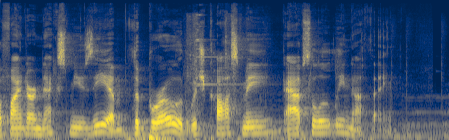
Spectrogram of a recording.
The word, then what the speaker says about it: Broad: advance just escaped the broad and I ran across the street here to the Disney Concert Hall to talk about my experience the broad often pronounced the broad which I think is incorrect but there might be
